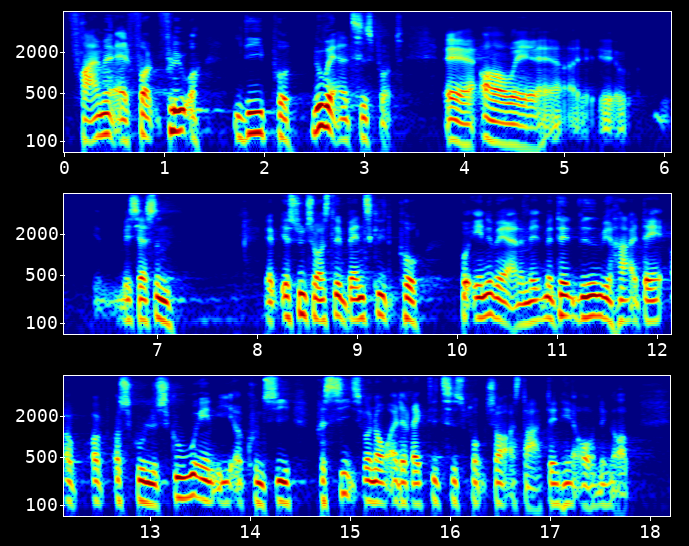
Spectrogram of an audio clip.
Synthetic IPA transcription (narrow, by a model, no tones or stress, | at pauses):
fʁaməʔæd̥fɒ̽l̰ɡ̥flyʊ̰ɐliːpʰɒ̽nuʋæɐnət͡sʰiðˠsb̥ɔ̽ŋ̰d̥ | ʔøɒ̽ø | ʋe̝sjɑ̈ɪsɒ̽n | jjɑ̈ɪsynsɒ̽sd̥e̝ɐʋænsɡ̥əlid̥pʰɒ̽ | pʰɒ̽ʔe̝nəʋæɐnəmemed̥enʋiːð̞ˠn̩ʋiɦɑ̈id̥ɛ̰ːɒɒ̽ɒ̽sɡ̥uləsɡ̥uːe̝n̰iʔɒ̽kʰunəsḭːpʰʁɛsḭːsʋɒnɒ̰ːæɐd̥e̝ʁeɡ̥̚d̥it͡sʰiðˠsb̥ɔ̽ŋ̰d̥sɒ̽ʔæsd̥ɑ̈ːd̥ə̥enhe̝ɐ̰ʔɒːd̥ne̝ŋɒ̽b̥̚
